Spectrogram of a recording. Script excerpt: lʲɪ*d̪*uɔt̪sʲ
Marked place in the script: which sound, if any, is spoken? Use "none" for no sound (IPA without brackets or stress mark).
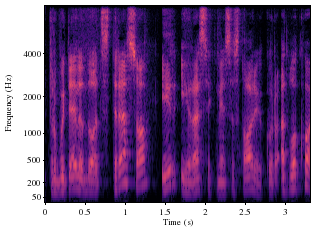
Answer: d̪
